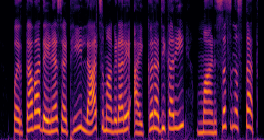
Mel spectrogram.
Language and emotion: Marathi, disgusted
